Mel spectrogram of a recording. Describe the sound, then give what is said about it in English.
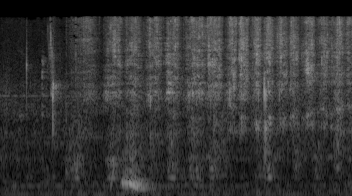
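Soft scratchy bristle strokes of a soft bamboo toothbrush scrub a tongue back and forth in a quick, uneven rhythm, a brief muffled wet moment in the middle, with no voices. “Oh, we're brushing our tongue now.”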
